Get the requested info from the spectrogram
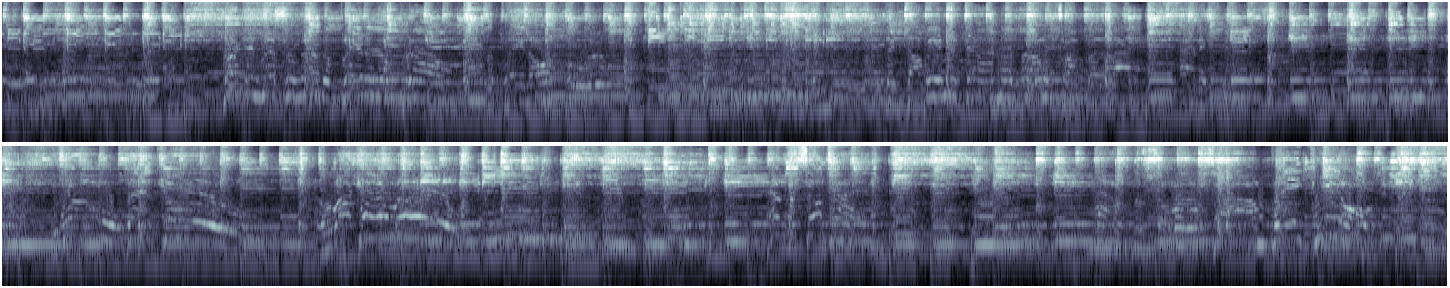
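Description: Live rock band playing, with electric guitars over a steady beat and a male singer's vocals.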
